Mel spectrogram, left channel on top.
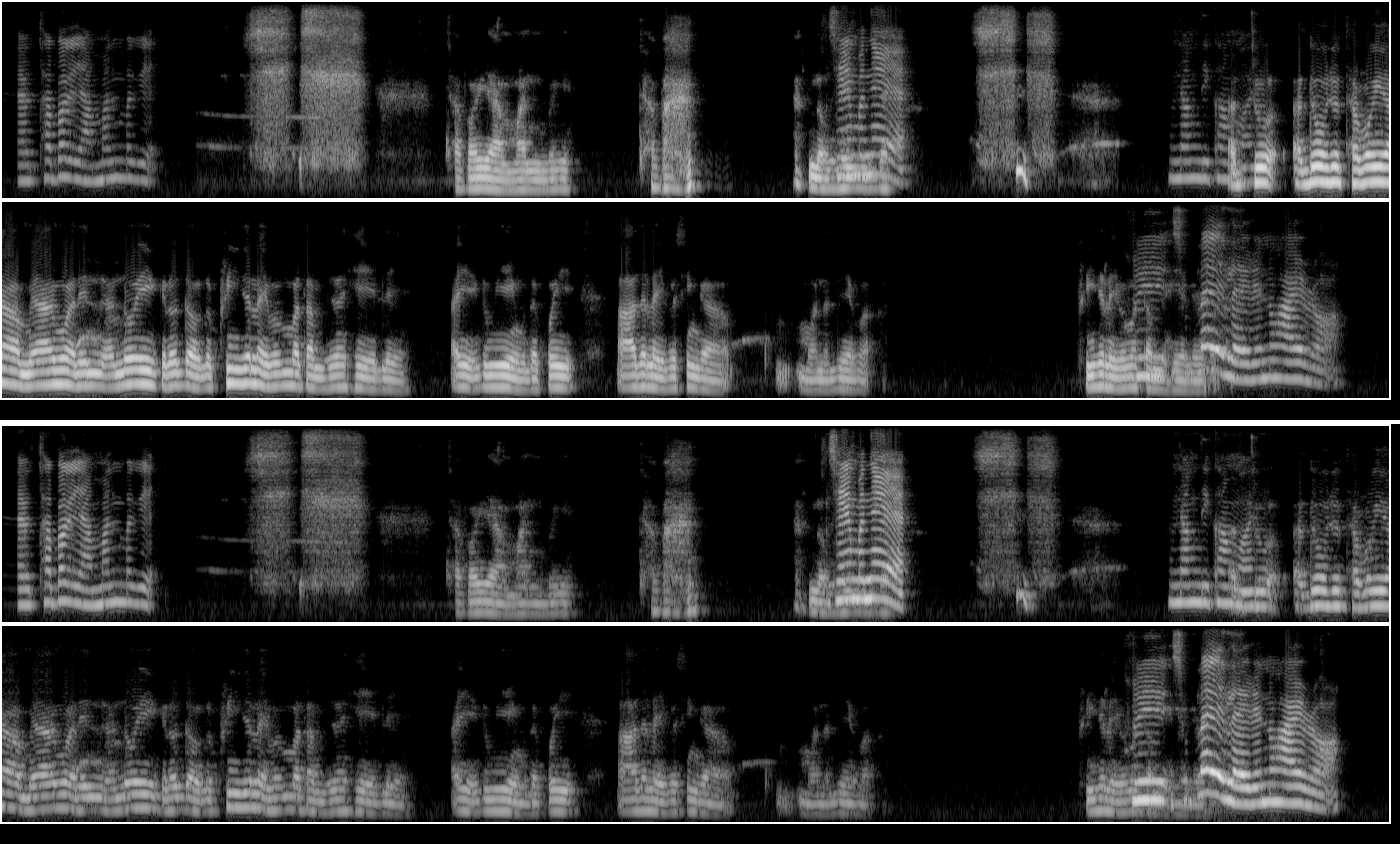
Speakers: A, on the right; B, on the left.
A: ꯊꯕꯛ ꯌꯥꯝꯃꯟꯕꯒꯤ
B: <inaudible> ꯊꯕꯛ ꯌꯥꯝꯃꯟꯕꯒꯤ ꯊꯕ ꯅꯣꯛꯅꯤꯡꯏꯗ
A: ꯑꯁꯦꯡꯕꯅꯦ
B: ꯁꯤꯁꯁ
A: ꯅꯪꯗꯤ ꯈꯪꯉꯣꯏ
B: ꯑꯗꯨ ꯑꯗꯨꯖꯨ ꯊꯕꯛ ꯌꯥꯝꯃꯦ ꯍꯥꯏꯕꯋꯥꯅꯤ ꯅꯣꯏ ꯀꯩꯅꯣ ꯇꯧꯕꯗ ꯐ꯭ꯔꯤꯗ ꯂꯩꯕ ꯃꯇꯝꯁꯤꯅ ꯍꯦꯜꯂꯦ ꯑꯩ ꯑꯗꯨꯝ ꯌꯦꯡꯕꯗ ꯑꯩꯈꯣꯏ ꯑꯥꯗ ꯂꯩꯕꯁꯤꯡꯒ ꯃꯥꯟꯅꯗꯦꯕ ꯐ꯭ꯔꯤꯗ ꯂꯩꯕ
A: ꯐ꯭ꯔꯤ
B: ꯃꯇꯝꯅ ꯍꯦꯜꯂꯦꯕ
A: ꯁꯨꯡꯂꯩ ꯂꯩꯔꯅꯨ ꯍꯥꯏꯔꯣ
